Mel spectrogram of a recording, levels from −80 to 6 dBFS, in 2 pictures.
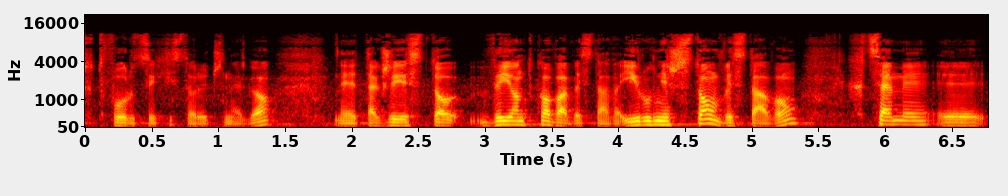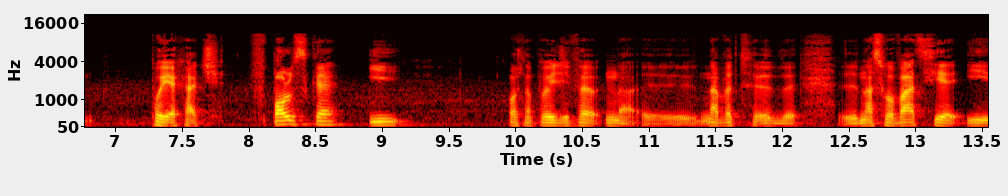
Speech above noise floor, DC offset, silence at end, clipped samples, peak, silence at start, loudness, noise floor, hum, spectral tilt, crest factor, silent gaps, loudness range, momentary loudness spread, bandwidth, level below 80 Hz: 31 dB; under 0.1%; 0 s; under 0.1%; 0 dBFS; 0 s; -23 LUFS; -54 dBFS; none; -4.5 dB/octave; 24 dB; none; 7 LU; 12 LU; 11.5 kHz; -52 dBFS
